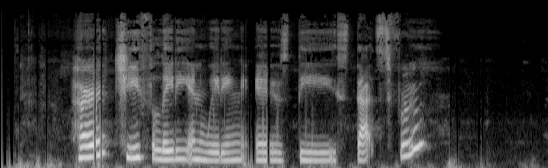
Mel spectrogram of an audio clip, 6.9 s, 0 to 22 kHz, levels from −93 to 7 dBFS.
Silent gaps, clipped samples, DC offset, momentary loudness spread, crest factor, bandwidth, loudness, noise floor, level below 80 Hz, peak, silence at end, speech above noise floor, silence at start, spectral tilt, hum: none; under 0.1%; under 0.1%; 10 LU; 18 dB; 16 kHz; -18 LUFS; -59 dBFS; -46 dBFS; -2 dBFS; 1.15 s; 43 dB; 0.1 s; -5.5 dB/octave; none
